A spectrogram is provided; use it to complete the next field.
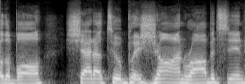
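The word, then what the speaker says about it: Bijan: ball shout out to bajon Robinson who apparently doesn't say his name like dejon mustard bejan bejan doesn't matter we're taking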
